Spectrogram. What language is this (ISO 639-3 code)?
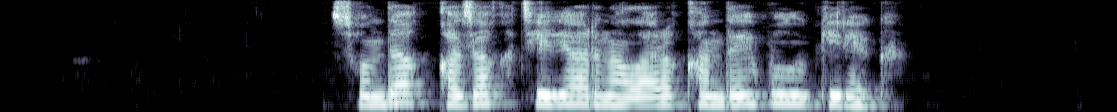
kaz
